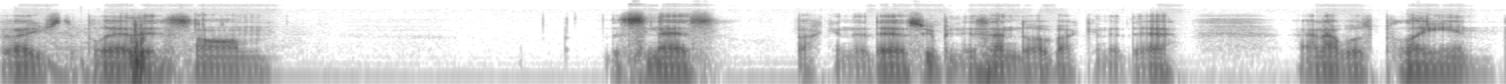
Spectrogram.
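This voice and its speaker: Quiet and very deep, a man's voice stays monotone and flat, with vocal fry, big swings in loudness, and long, frequent pauses. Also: moderate pace. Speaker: gaming streamer. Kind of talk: casual live stream chat. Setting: home, late at night. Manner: quiet, speaking low.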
